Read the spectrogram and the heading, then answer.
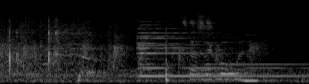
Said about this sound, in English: Well, I think that uh, the bells ringing is, uh, in fact, rather symbolic.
